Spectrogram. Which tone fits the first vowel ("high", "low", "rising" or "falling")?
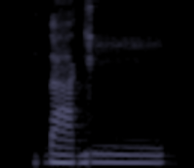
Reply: low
